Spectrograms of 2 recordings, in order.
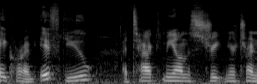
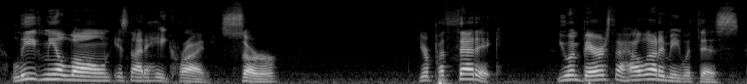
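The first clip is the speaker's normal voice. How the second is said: angry rant; 5 semitones higher, 5 dB louder than usual. Real, not acted. Ranting at a harasser she addresses.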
